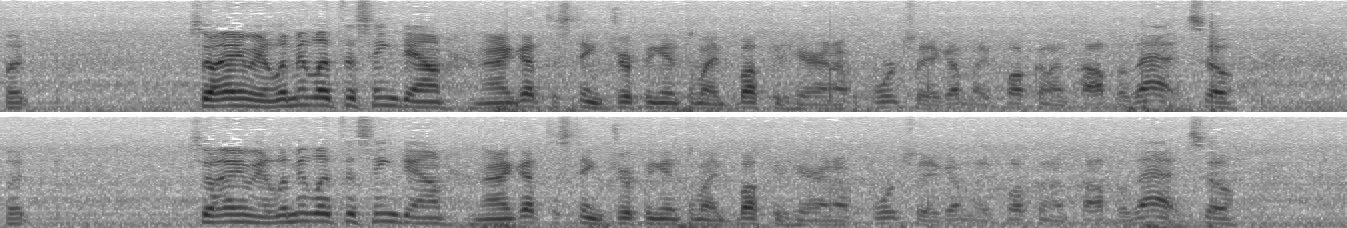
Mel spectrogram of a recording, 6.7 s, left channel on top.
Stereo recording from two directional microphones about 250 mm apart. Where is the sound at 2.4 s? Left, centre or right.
Centre.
